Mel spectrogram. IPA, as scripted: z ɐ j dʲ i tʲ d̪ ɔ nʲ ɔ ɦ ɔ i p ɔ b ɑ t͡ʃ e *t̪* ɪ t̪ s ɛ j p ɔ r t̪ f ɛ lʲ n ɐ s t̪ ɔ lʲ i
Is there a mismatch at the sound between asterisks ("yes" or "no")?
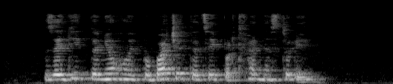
no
